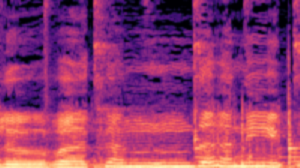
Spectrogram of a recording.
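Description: Telugu Christian devotional song: a solo singer holding and bending long, drawn-out notes over steady instrumental backing.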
